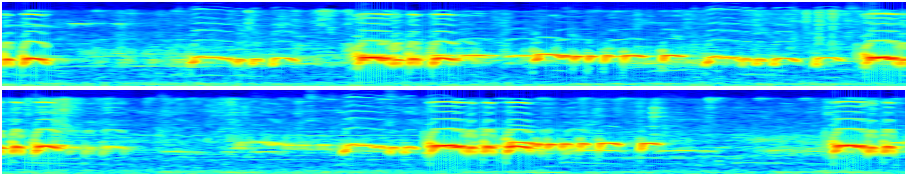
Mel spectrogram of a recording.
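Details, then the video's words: Local zebra dove, a loud, persistent caller used as a lure to make other zebra doves answer and as a tutor for quiet birds. It gives rolling, stuttering mid-pitched coos in bursts of several quick notes, repeating every couple of seconds, over a low background hum. "Perkutut Lokal Gacor SUARA BESAR Ahlinya Bikin Semua Burung Perkutut Langsung Nyaut"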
